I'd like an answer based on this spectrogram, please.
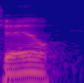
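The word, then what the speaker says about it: Gaol: Yeah, it's pronounced jail. Even though it's spelled gow.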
